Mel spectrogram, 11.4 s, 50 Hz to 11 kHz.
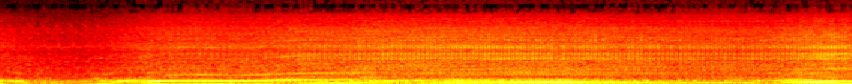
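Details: Infiniti G35 petrol V6: rattling knock that grows more intense when revved; oil change didn't cure it; cause unknown.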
